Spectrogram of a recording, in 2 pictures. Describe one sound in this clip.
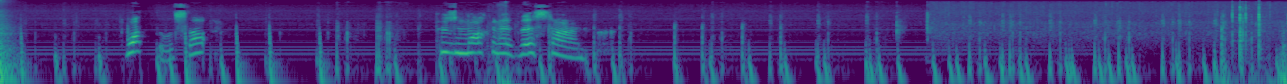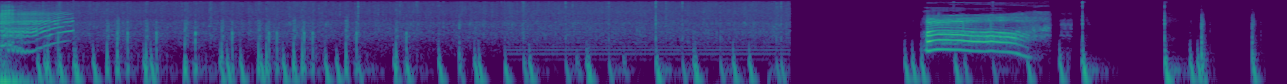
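Hands thump and patter quickly on a floor.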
